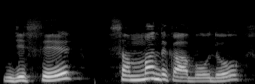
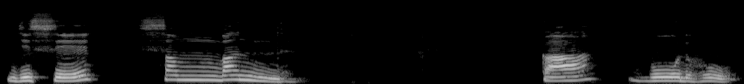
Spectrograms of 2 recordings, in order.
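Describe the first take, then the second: First: Said in the usual way. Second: Very slow, word by word; slow dictation. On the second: Shown as a demonstration. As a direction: spell the definition out slowly for notes. (धीरे-धीरे लिखवाना)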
